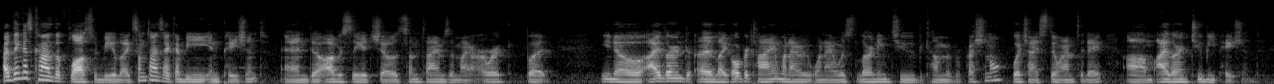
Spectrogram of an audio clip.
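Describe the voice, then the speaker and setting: This young man, a teen or young adult, draws while casually chatting and thinking aloud as host of an online art panel. His voice is fairly low and fairly bright, and he talks fast; the recording carries clear background noise and room ambience.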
